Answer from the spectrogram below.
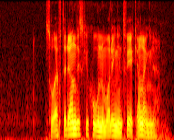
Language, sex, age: Swedish, male, 26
